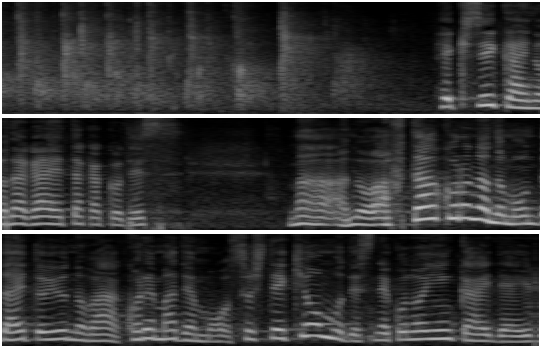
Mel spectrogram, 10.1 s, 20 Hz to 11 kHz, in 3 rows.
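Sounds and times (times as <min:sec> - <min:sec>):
people clapping: 0:00.0 - 0:02.7.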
